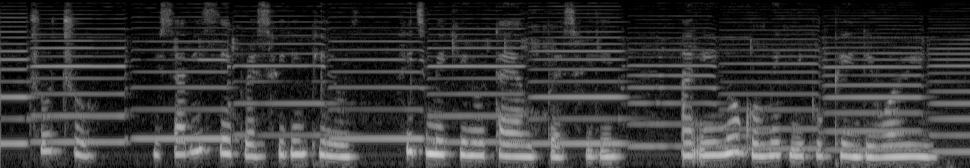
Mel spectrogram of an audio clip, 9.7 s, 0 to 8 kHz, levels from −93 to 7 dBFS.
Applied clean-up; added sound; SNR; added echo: none; Bowed string instrument; 12 dB; none.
